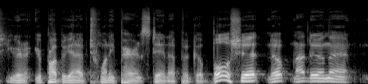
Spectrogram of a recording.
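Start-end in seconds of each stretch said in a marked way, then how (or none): 2.0-3.6 loud, high outburst of refusal; acting out an outraged parent standing up to object; indignant objection. Parents rejecting a proposed school curriculum, indignant.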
